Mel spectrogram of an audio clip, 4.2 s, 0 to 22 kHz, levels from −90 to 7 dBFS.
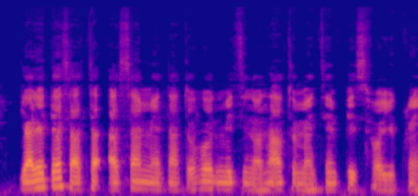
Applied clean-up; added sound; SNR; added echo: none; none; none; none.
